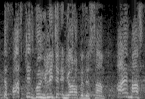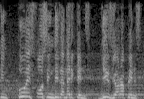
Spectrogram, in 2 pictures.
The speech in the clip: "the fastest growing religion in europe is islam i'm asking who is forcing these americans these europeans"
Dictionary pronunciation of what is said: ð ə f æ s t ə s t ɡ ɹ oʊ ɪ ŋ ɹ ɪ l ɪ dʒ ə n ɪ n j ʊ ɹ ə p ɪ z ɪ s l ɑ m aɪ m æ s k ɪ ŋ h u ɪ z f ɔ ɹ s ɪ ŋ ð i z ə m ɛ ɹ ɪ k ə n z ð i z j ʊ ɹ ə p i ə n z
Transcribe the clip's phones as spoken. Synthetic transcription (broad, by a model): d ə f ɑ s t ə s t ɡ oʊ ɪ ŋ ɹ ɪ l ɪ dʒ ə n ɪ n j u ɹ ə p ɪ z ɪ s l ɑ m aɪ m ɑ s k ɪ ŋ h u ɪ z f ɔ ɹ s ɪ ŋ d i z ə m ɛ ɹ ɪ k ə n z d i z j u ɹ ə p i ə n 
